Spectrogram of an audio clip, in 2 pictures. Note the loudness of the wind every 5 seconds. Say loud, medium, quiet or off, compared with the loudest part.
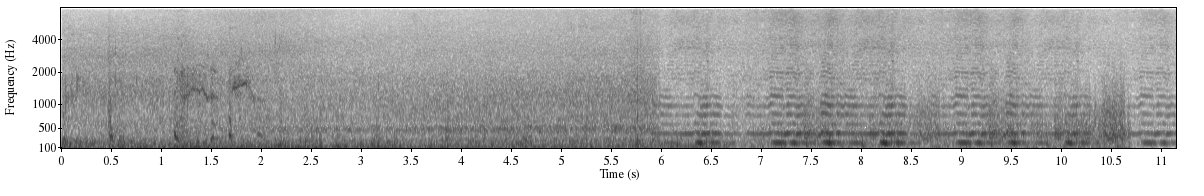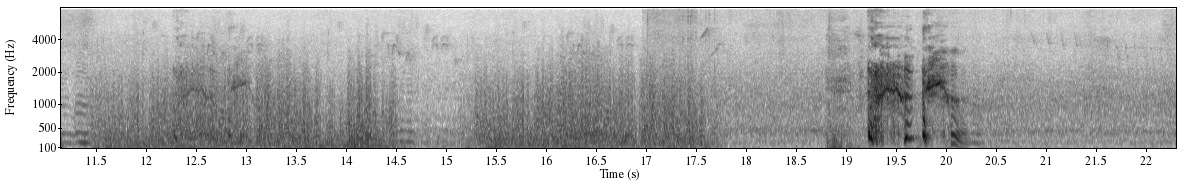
medium, medium, loud, loud, off.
